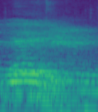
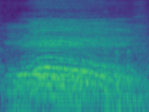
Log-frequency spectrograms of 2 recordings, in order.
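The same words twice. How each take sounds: First: The cheer is said quietly. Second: The cheer is said loudly.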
